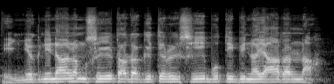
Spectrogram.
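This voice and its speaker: A man's voice: medium pitch, fairly even intonation, moderate pace, soft background music, lightly acted. A man playing an exasperated village father in an Ilocano comedy radio drama, plain-spoken and reproachful, with an Ilocano accent. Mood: resigned. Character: exasperated village father scolding his grown daughter.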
